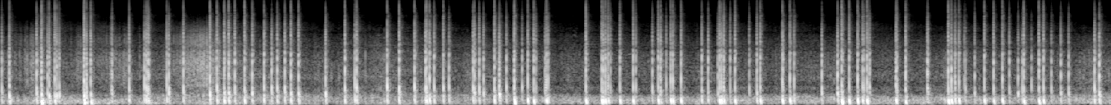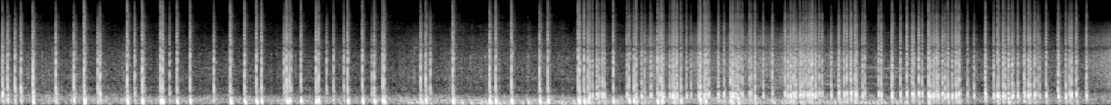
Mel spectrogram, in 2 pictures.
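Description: A fireworks finale: aerial shells bursting in a rapid barrage, many overlapping bangs every second with no pause.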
